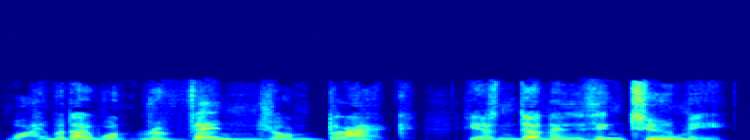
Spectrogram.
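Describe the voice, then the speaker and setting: Guy doing a hot tempered schoolboy hero for an audiobook, blunt, higher voice, dry sound. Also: wildly swooping pitch, moderate pace, husky, no echo, full character voice. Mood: puzzled.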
